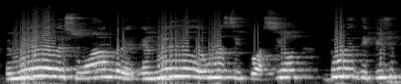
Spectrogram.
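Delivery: loud, high, insistent pulpit questions; preacher pressing the congregation with why after why; fervent sermon climax; preaching at full force. Acted. Preacher's rising rhetorical questions.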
